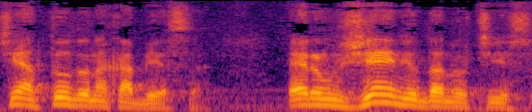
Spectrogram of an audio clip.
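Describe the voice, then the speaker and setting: His pitch is fairly high. The man has a plain, everyday voice. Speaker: radio news announcer. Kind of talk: interview answer.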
